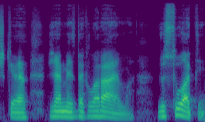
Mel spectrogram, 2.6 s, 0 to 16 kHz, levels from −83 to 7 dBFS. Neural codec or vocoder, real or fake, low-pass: codec, 44.1 kHz, 2.6 kbps, SNAC; fake; 14.4 kHz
